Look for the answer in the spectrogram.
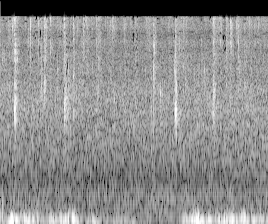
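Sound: heavy rain falling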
